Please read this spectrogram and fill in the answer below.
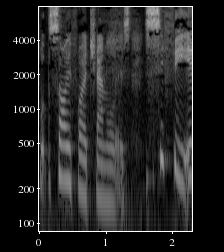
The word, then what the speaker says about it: Syfy: How is it pronounced, El Presidente? – Definitely Siffy. – Siffy. – Siffy. – S-Y-F-Y.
